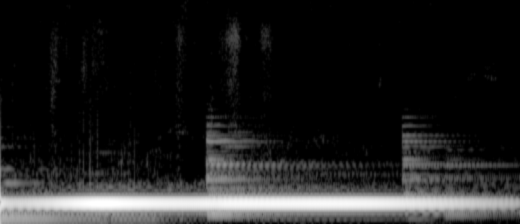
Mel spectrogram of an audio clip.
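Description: Background keyboard music of long sustained chords over a steady low note, changing chord about two and a half seconds in and again about five seconds in, then fading.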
